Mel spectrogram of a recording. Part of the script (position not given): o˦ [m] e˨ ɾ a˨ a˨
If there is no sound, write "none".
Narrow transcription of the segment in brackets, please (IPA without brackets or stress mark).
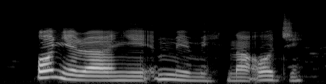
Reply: ɲ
